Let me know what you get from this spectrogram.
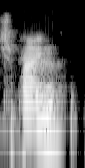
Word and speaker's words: Chepang: As far as I know, it's pronounced Chapang.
